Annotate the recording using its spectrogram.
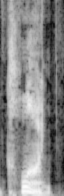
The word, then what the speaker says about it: climb: 同时啊，同学们记住了英文拼写的一个规律呢，如果说是以 MB 结尾的话呢，很多情况下这个 B 是不发音的，比如说爬这个词它的发音是 climb, 但是呢它的拼写里面会有一个 B 哈 C-L-I-M-B, 因此呢同学看到这 MB 结尾的单词的时候呢一定要小心，很多情况下这个 B 是不发音的。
